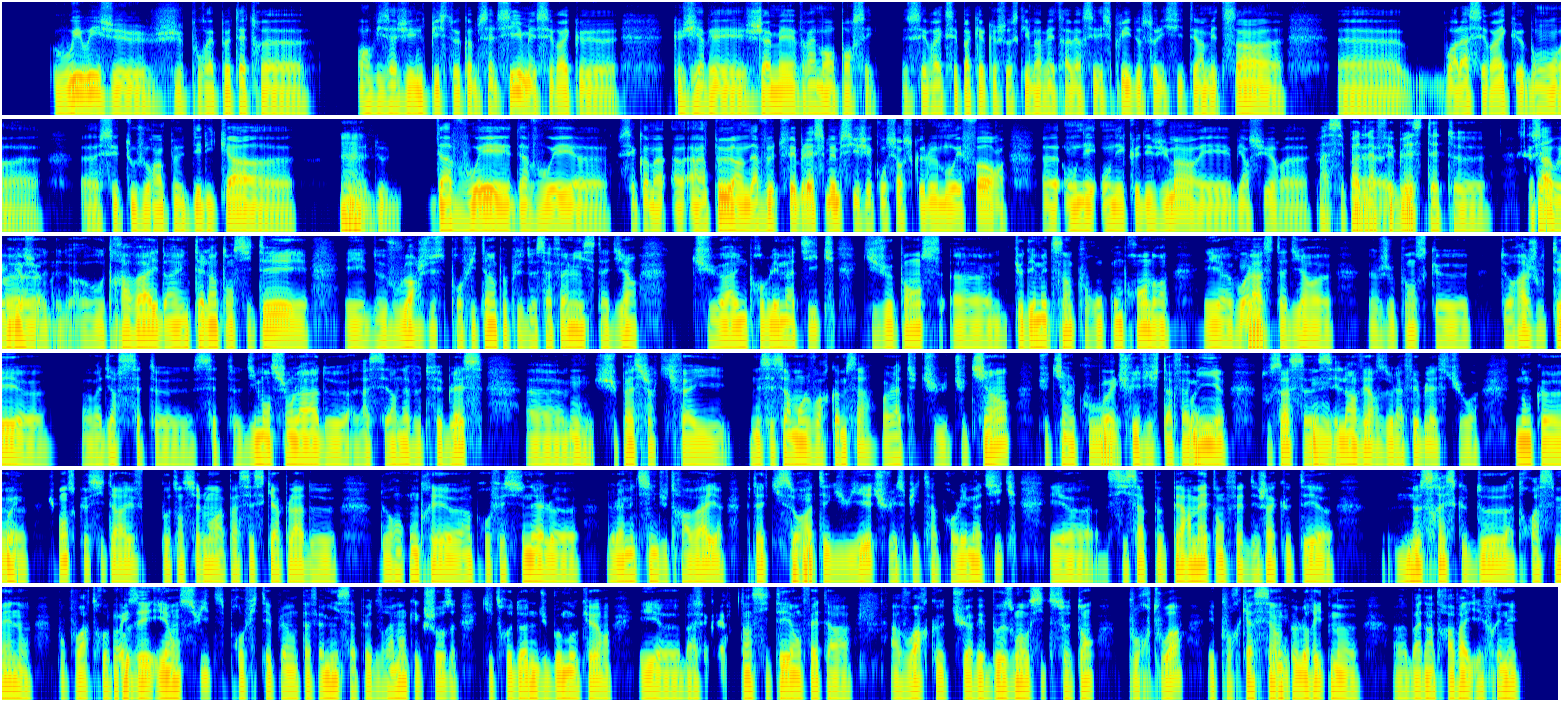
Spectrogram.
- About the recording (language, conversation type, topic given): French, advice, Comment gérer la culpabilité liée au déséquilibre entre vie professionnelle et vie personnelle ?
- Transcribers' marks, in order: tapping; stressed: "ensuite"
